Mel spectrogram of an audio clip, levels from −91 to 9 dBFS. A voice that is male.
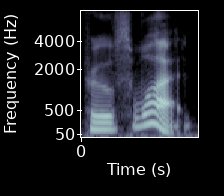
Yes: male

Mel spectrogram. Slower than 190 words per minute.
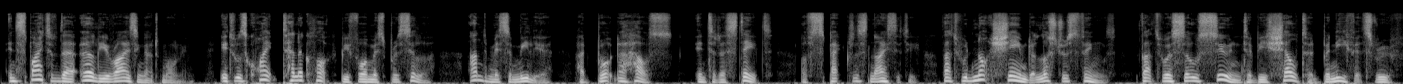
No: average, 195 wpm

